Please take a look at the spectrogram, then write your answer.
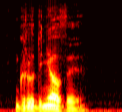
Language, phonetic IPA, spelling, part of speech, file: Polish, [ɡrudʲˈɲɔvɨ], grudniowy, adjective, Pl-grudniowy.ogg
